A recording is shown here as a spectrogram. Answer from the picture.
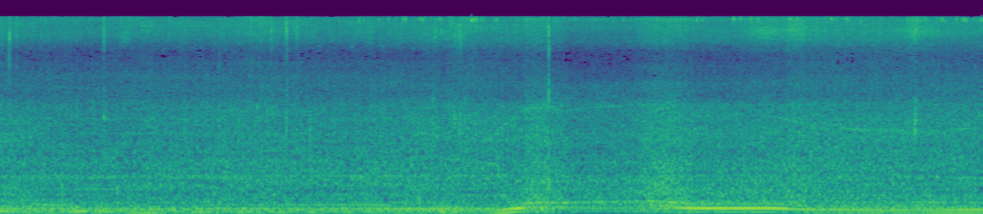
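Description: Jeep Cherokee engine running under way over rough ground. The revs climb about five seconds in, the engine is loudest from about seven to eight seconds, then it eases back.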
